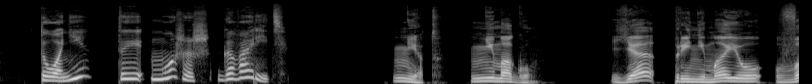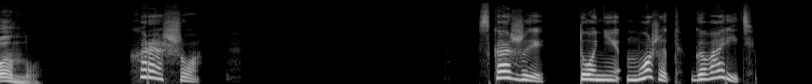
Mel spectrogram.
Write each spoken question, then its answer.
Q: Скажи, Тони может говорить?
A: Нет, он не может.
